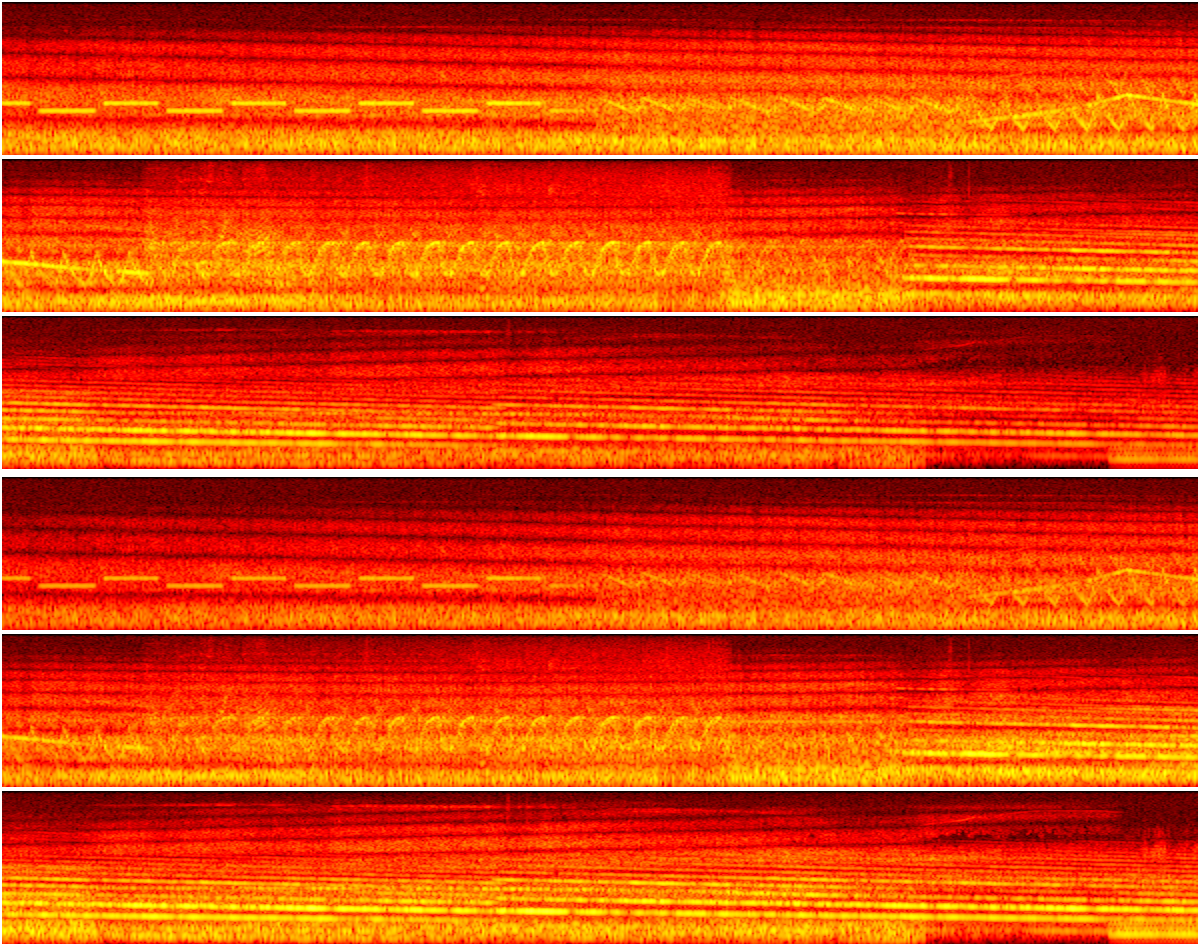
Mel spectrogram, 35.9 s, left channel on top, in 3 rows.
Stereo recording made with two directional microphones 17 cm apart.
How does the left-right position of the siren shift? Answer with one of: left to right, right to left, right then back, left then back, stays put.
left to right.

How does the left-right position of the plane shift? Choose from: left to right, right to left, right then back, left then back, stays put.
left to right.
